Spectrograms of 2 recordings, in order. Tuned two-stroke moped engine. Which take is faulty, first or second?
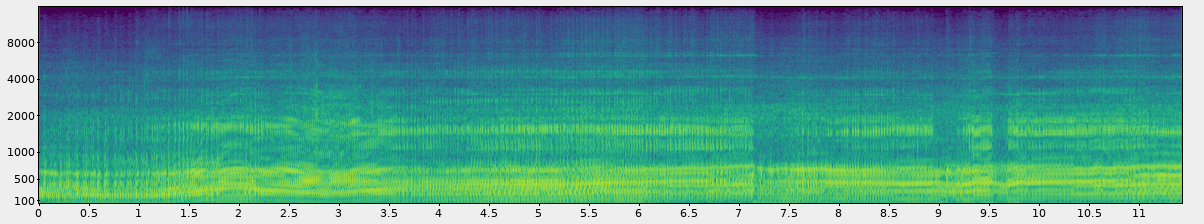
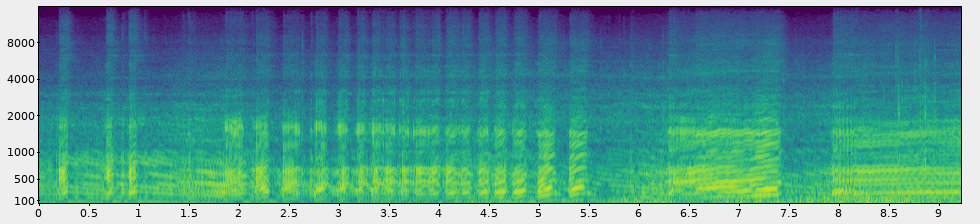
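first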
